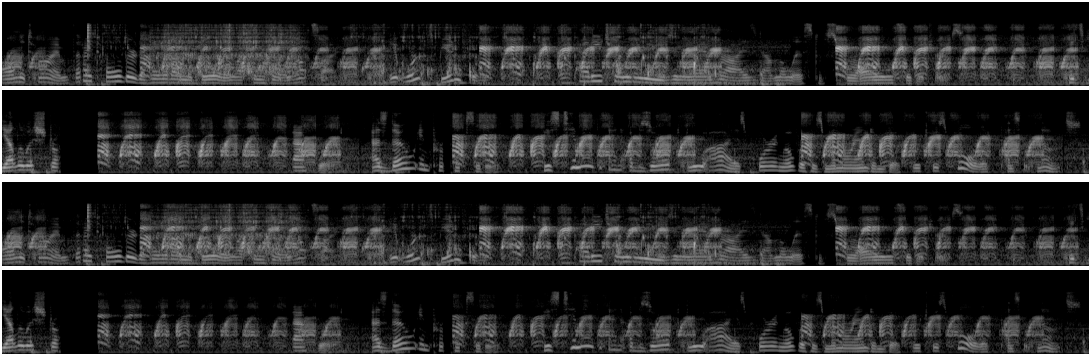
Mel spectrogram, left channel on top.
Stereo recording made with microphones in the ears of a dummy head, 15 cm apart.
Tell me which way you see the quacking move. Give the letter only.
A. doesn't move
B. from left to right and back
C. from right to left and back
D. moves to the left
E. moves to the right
D.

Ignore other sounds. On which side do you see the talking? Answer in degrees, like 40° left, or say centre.
10° left.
